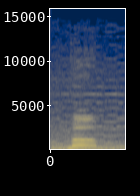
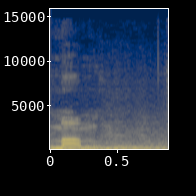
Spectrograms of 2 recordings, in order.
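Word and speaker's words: ma'am: Mom. Maman ? M-A-A-M. So mom. Not mum. Mom.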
